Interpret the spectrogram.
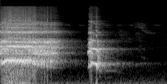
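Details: Red junglefowl crow used to lure and challenge wild junglefowl and to train decoy cocks: the loud harsh drawn-out end of a crow, a short pause, then one brief clipped closing note fading away. No background noise.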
